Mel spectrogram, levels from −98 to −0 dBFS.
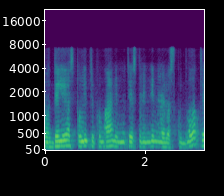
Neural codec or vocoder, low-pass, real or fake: codec, 16 kHz, 0.5 kbps, FreqCodec, smaller model; 7.2 kHz; fake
